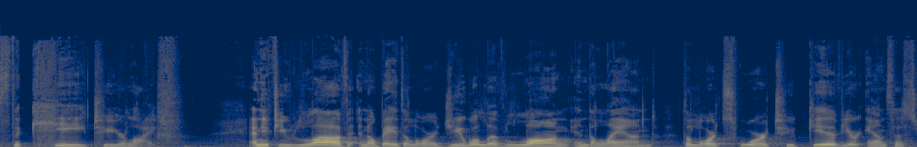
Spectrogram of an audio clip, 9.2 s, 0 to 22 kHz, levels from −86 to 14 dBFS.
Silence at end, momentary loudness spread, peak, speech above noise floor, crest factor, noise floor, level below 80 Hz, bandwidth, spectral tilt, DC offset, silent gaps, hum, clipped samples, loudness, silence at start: 0 s; 16 LU; -4 dBFS; 32 dB; 22 dB; -57 dBFS; -64 dBFS; 17 kHz; -5.5 dB/octave; under 0.1%; none; none; under 0.1%; -25 LUFS; 0 s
